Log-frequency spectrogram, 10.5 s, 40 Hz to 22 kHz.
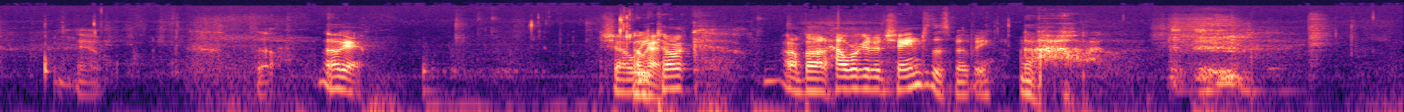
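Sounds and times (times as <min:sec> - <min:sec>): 
speech: 0:00.4 - 0:00.9, 0:02.0 - 0:02.8, 0:04.6 - 0:08.2
person clearing throat: 0:08.7 - 0:09.7.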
